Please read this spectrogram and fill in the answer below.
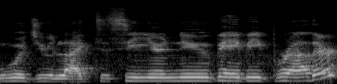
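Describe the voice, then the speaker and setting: Doing a put-on character voice, a woman speaks at a fairly low pitch with ordinary pitch variation. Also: fairly slow pace. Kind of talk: bedtime story. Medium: read story.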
